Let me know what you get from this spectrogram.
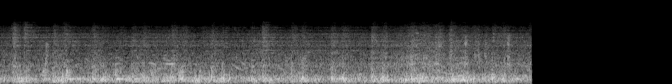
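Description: Steady rumble and rattle of a moving express train's passenger coach running on the track, heard from the open coach doorway. The sound cuts off to dead silence about five seconds in.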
